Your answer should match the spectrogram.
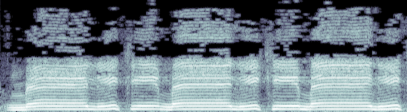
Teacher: مالك الكاف مكسورة والكسرة لا تأتي بياء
